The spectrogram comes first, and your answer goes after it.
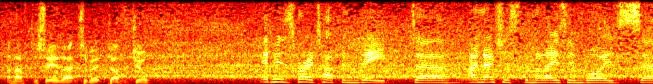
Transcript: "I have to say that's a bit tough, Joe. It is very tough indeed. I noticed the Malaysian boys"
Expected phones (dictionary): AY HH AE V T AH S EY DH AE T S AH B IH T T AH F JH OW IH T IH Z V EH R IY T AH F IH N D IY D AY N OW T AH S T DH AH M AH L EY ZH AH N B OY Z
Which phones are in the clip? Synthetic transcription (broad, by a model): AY HH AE F T AH S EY DH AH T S AH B IH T T AH F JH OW IH T IH Z V EH R IY T AH F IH N D IY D AY N OW T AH S DH AH M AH L EY Z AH N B OY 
